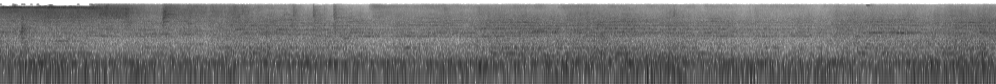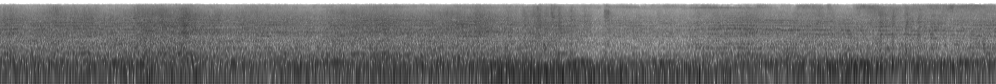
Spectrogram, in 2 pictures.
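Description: Florida East Coast freight train's double-stack container cars rolling past: a steady rumble and clatter of steel wheels on rail with a low hum under it, growing a little louder in the second half.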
